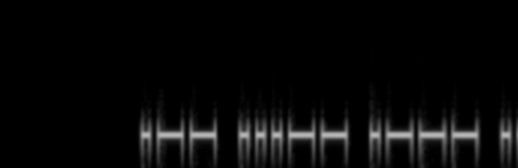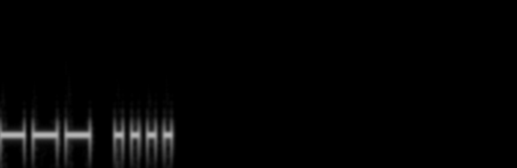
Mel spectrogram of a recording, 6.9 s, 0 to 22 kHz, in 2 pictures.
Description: Morse code, heard as a keyed tone, about 22 wpm, 700 Hz. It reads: W3JJH
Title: USA Call Signs - 5 Characters - Repeated 2x - 22wpm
